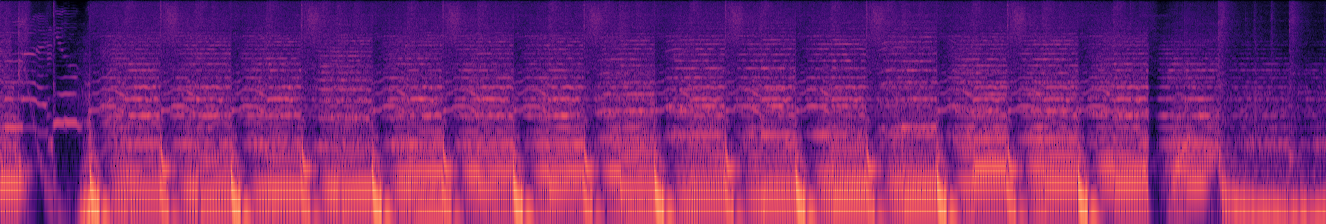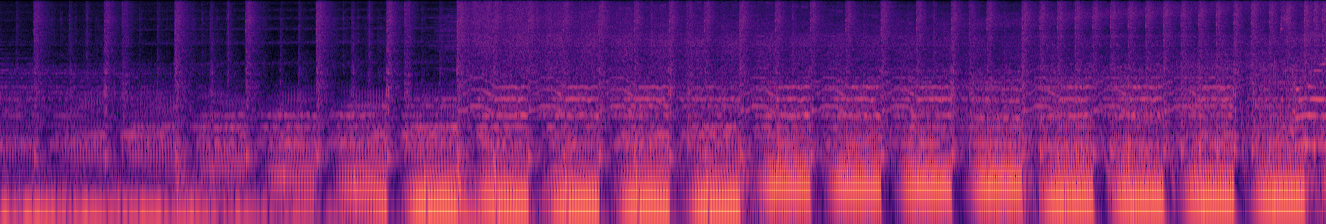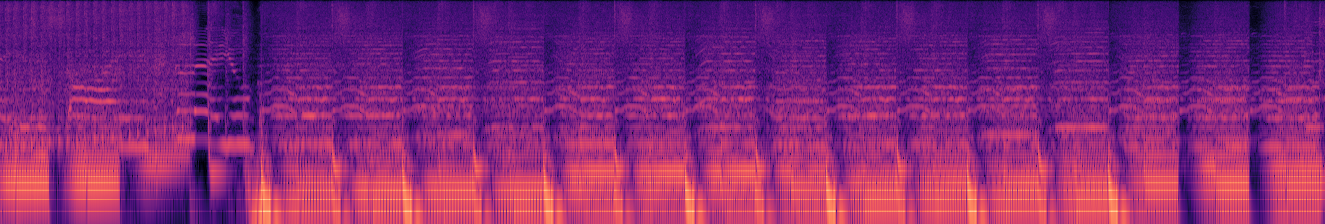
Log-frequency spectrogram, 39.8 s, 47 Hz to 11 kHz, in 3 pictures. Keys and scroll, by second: 39.1 s.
